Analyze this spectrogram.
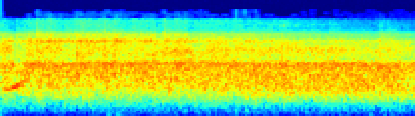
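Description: Shells splash into the sea.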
